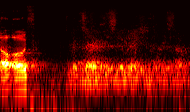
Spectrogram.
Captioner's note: crowd repeating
